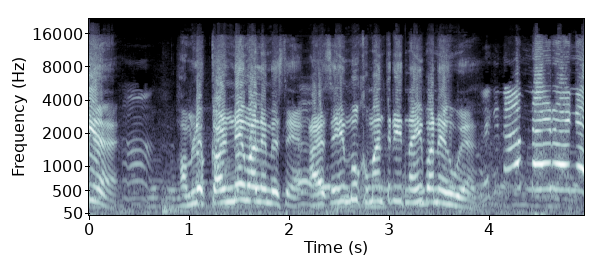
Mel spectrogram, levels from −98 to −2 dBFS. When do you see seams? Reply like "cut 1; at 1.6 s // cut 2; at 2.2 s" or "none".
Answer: cut 1; at 3.2 s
